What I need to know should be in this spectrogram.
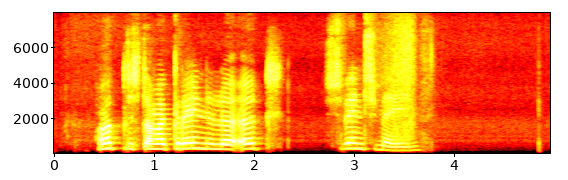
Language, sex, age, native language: Icelandic, male, 11, Icelandic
